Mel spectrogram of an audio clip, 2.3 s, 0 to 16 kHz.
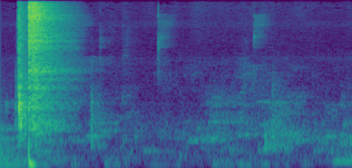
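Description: A single loud AK-47 rifle shot cracks sharply up close, followed by a rattling echo and fainter clicks and handling noises as it fades.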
